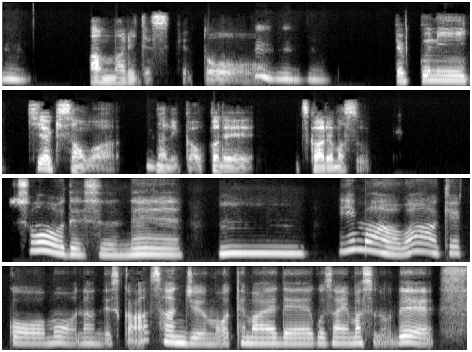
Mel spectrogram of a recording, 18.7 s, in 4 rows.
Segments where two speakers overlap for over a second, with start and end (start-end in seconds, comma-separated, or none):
none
